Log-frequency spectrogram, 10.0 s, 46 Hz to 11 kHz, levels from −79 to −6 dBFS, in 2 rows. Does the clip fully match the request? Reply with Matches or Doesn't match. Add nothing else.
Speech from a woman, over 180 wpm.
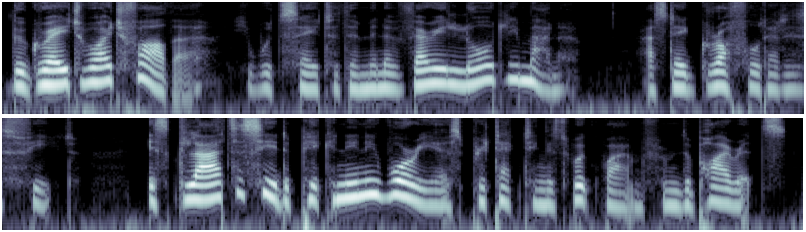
Matches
